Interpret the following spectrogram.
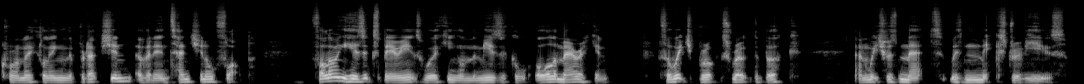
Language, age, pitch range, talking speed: English, 30-49, 100-125 Hz, 160 wpm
